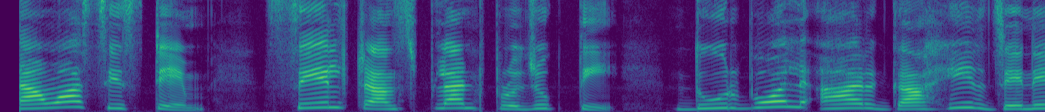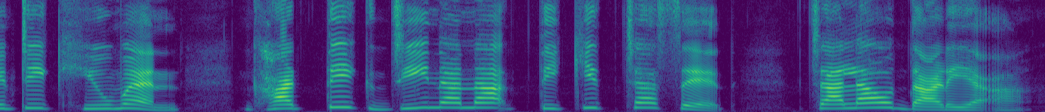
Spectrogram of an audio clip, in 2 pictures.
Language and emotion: Santali, neutral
